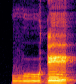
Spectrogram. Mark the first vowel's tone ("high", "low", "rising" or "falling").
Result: low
